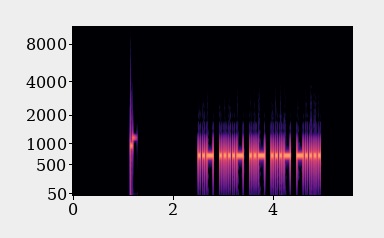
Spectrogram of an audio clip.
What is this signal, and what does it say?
Morse code, heard as a keyed tone, about 27 wpm, 700 Hz. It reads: U4UV6
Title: Five Challenging Letter-Number Combinations 28wpm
